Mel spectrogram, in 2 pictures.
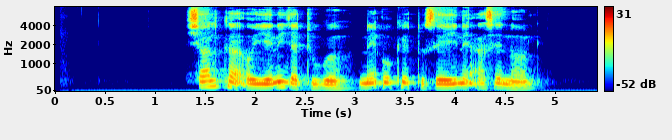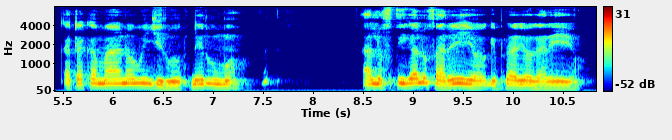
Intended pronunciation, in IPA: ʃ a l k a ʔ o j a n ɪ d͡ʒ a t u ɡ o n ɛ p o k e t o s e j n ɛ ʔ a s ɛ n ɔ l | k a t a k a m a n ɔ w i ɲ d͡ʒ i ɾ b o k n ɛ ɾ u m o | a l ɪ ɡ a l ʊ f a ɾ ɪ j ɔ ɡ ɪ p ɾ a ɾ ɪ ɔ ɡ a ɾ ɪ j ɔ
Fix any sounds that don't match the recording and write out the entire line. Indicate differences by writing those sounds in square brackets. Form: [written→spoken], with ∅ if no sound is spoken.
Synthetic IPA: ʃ a l k a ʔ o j [a→e] n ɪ d͡ʒ a t u ɡ o n ɛ [p→ʔ] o k e t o s e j n ɛ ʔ a s ɛ n ɔ l | k a t a k a m a n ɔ w i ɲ d͡ʒ i ɾ [b→w] o k n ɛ ɾ u m o | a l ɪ ɡ a l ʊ f a ɾ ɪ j ɔ ɡ ɪ p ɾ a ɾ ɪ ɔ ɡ a ɾ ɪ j ɔ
